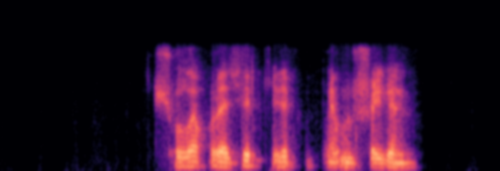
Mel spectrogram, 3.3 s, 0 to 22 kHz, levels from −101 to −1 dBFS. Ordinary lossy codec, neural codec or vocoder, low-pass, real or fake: Opus, 32 kbps; codec, 24 kHz, 1.5 kbps, HILCodec; 7.2 kHz; fake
